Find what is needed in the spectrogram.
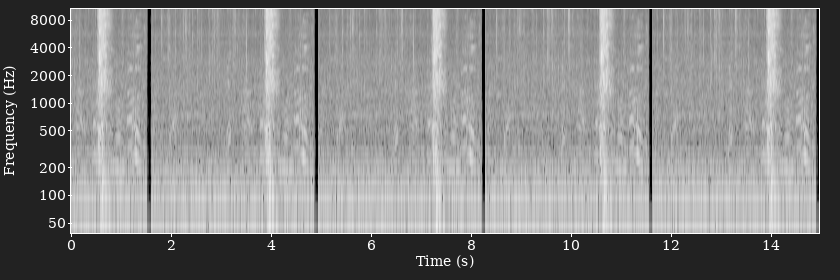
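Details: Repeated sneezing from one man: five sharp sneeze bursts spaced evenly, with cuts between them over a noisy background.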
